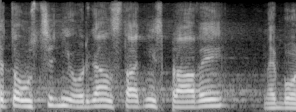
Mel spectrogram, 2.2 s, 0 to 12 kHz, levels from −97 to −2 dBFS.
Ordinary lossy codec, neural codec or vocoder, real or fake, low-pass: Opus, 64 kbps; none; real; 10.8 kHz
